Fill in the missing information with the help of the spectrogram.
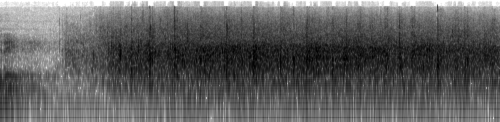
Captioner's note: applause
